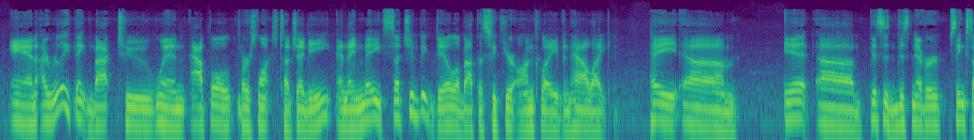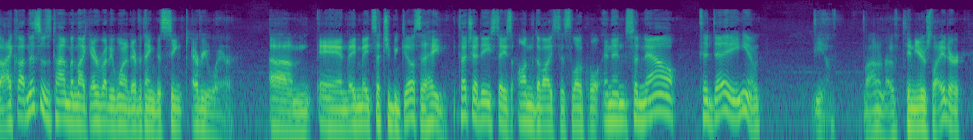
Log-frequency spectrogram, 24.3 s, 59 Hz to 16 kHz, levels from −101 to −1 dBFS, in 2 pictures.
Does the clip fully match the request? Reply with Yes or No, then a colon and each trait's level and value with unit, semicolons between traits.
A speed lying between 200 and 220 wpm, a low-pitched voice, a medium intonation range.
Yes: fast, 205 wpm; low, 110 Hz; average, 3.3 semitones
